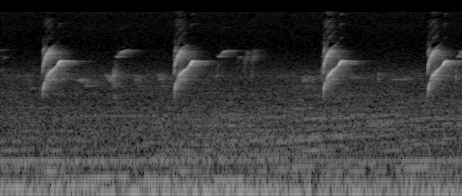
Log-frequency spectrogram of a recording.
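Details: Canary used as a lure to prompt other canaries to sing: short swooping chirps, each with a quick upslurred note and a brief thin whistle, spaced about every two seconds against a quiet background hum.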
